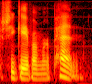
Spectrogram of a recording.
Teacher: we tend to drop those H sounds · Term: drop the H sounds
